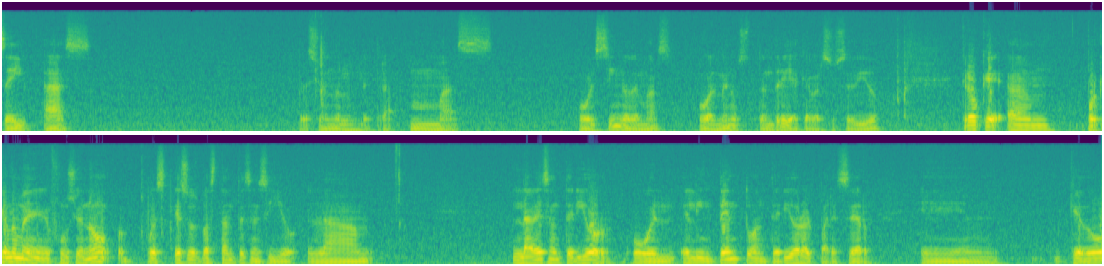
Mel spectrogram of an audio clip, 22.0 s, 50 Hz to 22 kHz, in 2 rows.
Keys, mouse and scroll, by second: 1.5 click, 3.2 KP_Add, 6.7 click, 7.7 click, 9.0 BackSpace, 12.5 KP_1, 12.7 KP_0.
